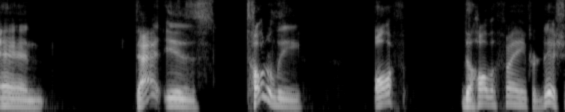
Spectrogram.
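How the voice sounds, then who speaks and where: Long, frequent pauses interrupt the speech. Overall the pace is very slow. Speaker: live news streamer. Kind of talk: live stream commentary. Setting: live stream. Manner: stuttering, tripping over words; off the cuff, halting.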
